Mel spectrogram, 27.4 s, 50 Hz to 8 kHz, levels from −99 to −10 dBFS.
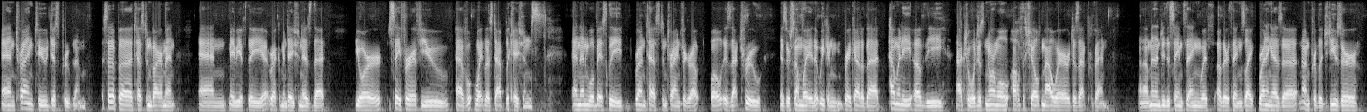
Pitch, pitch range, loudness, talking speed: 110 Hz, 105-120 Hz, -18 LUFS, 180 wpm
